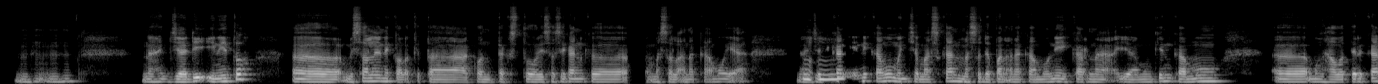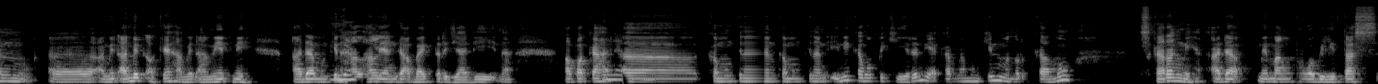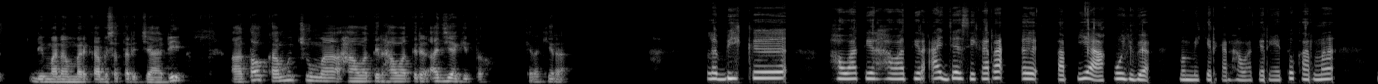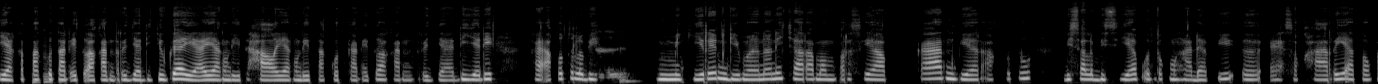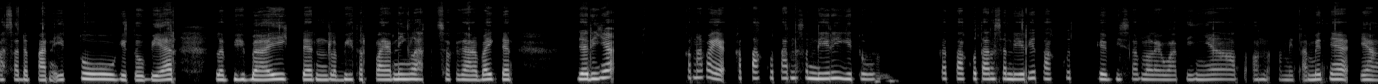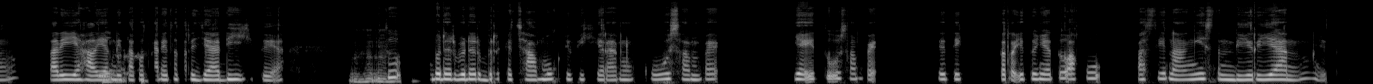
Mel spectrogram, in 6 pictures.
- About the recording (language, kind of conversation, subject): Indonesian, advice, Bagaimana cara mengatasi sulit tidur karena pikiran stres dan cemas setiap malam?
- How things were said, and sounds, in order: "probabilitas" said as "probilitas"; in English: "ter-planning"; tapping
